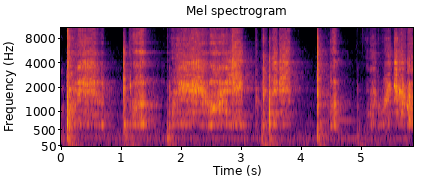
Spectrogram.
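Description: A spoon scrapes through an almond powder mixture in a pan, stirring in repeated raspy strokes separated by short pauses, close and fairly quiet.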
